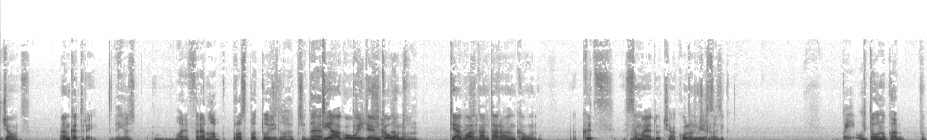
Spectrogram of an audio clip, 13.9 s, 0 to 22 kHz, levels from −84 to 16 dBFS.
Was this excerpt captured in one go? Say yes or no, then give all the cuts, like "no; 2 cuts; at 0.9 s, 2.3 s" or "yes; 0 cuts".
yes; 0 cuts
